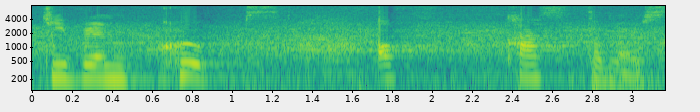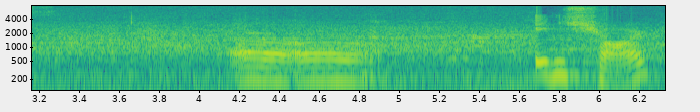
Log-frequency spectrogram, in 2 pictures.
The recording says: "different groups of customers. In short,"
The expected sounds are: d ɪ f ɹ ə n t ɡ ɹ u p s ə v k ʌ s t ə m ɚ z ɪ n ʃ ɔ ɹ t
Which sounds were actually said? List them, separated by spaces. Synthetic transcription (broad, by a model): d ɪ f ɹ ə n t ɡ ɹ u p s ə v k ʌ s t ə m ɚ s ɪ n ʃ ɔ ɹ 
